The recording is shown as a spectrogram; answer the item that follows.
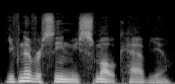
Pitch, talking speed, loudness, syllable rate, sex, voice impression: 110 Hz, 240 wpm, -19 LUFS, 6.1 syllables/s, male, masculine, adult-like, tensed, powerful, bright, raspy, intellectual, slightly mature, friendly, wild, lively, slightly light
